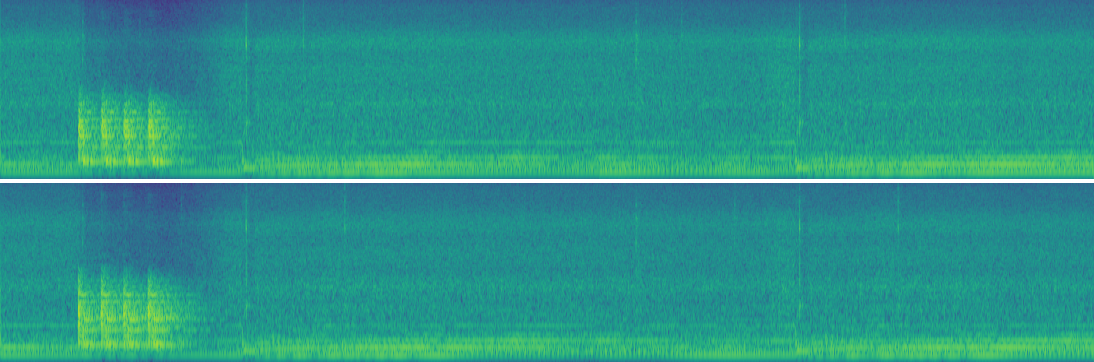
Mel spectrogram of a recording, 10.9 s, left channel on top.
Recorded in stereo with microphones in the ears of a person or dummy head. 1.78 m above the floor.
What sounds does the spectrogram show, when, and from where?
0.8 s knocking: 70° right (ahead or behind), 1.9 m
